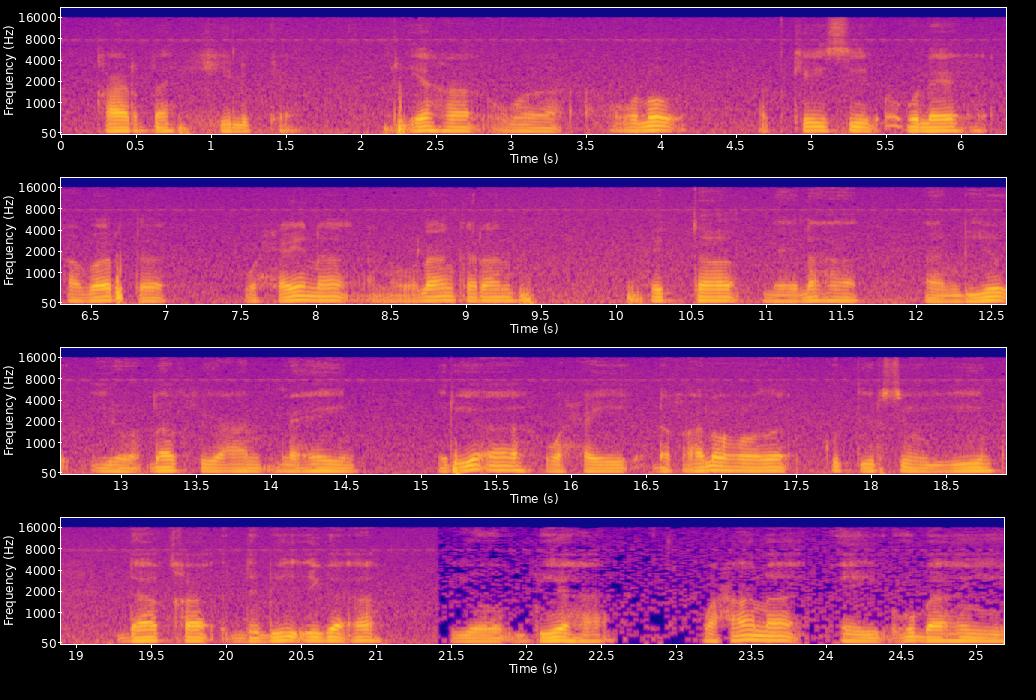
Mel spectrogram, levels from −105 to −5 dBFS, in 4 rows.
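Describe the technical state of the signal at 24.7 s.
Overdone noise removal, 21.41 to 25.19 s, shuts off bands near its noise estimate, so the background becomes twinkling near-silence and quiet parts of the speech are lost with them.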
